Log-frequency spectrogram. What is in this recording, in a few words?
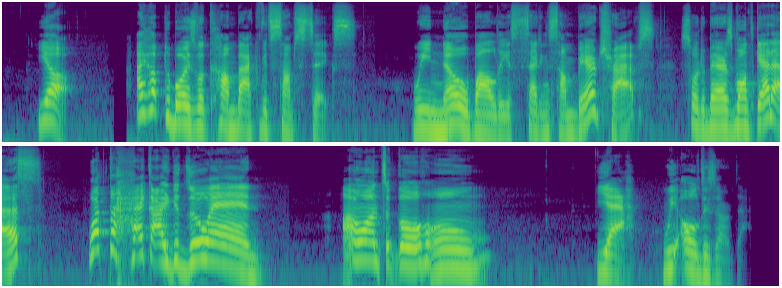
eng young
